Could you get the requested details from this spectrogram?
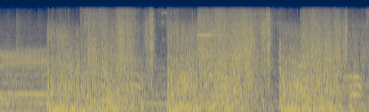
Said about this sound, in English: As the two men run alongside the bus, it explodes in a massive ball of flames, sending them flying through the air.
